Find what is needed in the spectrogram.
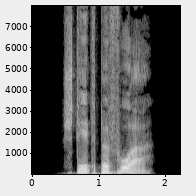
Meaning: inflection of bevorstehen: 1. third-person singular present 2. second-person plural present 3. plural imperative
- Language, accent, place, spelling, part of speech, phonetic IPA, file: German, Germany, Berlin, steht bevor, verb, [ˌʃteːt bəˈfoːɐ̯], De-steht bevor.ogg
